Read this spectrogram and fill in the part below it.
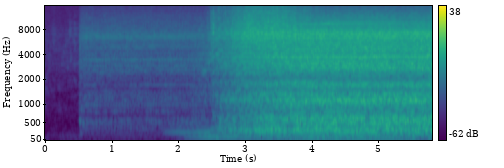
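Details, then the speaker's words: Ecovacs Deebot X9 Pro Omni base station after the robot returns: quiet hum, then a motor spins up into a loud steady rushing suction roar in two bursts, normally emptying the robot's mini dust bin into the base station. "That's two bursts and it's done."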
